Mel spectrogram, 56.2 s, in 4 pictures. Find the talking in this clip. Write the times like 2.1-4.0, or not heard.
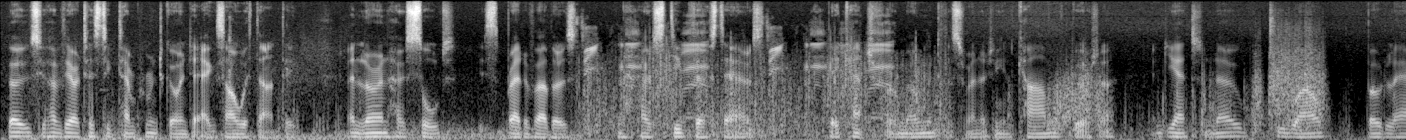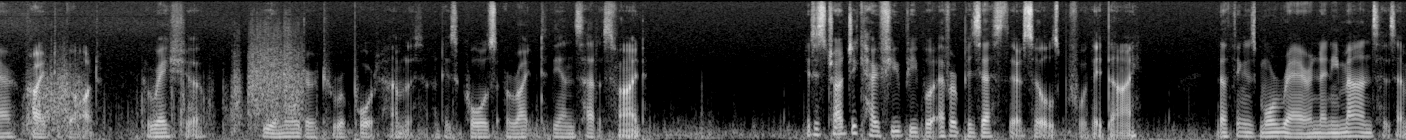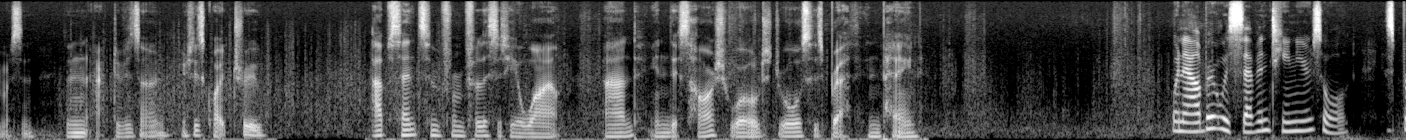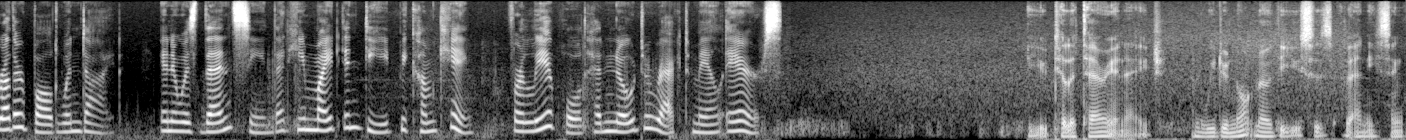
0.0-20.6, 22.1-30.9, 31.8-37.4, 39.9-50.0, 52.5-56.2.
